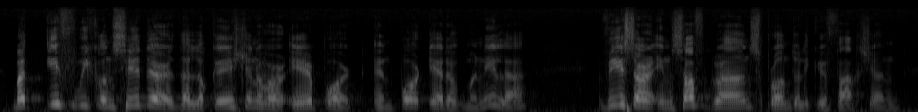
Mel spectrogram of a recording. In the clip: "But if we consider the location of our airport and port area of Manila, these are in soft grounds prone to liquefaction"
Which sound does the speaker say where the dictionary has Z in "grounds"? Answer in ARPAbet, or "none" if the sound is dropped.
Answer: S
